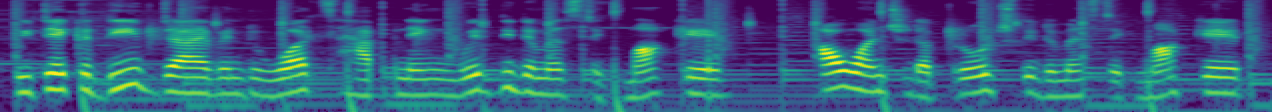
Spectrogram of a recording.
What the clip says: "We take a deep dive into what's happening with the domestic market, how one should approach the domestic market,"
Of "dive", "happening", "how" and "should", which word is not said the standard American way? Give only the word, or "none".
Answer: none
